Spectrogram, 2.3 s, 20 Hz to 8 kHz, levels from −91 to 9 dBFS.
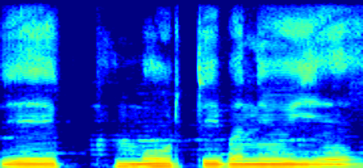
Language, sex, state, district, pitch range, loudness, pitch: Hindi, male, Uttar Pradesh, Budaun, 115-120 Hz, -20 LUFS, 115 Hz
